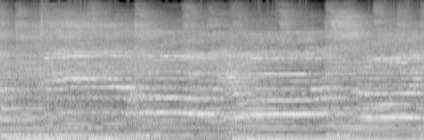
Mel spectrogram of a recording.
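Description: A man singing a gospel song into a microphone over instrumental accompaniment, with long held notes.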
